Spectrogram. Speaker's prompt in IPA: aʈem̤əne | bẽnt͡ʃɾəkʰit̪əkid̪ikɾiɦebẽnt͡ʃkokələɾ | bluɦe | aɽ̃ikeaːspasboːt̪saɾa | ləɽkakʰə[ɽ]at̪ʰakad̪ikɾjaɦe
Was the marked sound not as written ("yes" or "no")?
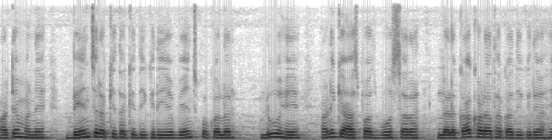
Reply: no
